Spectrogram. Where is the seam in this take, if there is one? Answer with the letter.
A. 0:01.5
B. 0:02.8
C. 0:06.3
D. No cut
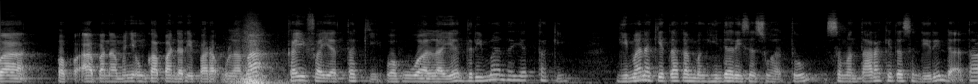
B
